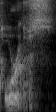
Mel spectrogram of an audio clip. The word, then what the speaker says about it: Oroz: Like a S or like a Z? – Z. – Oros. – Z. Yeah. – Oros. – Oros. – Yeah. Oros. – Like a rose.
